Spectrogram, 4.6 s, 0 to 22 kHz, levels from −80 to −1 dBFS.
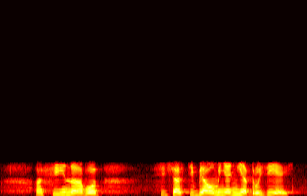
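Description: Speech over an ordinary G.711 telephone path, its band running from about 250 Hz to 3.6 kHz with nothing above 3.8 kHz, and no technical faults to report.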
